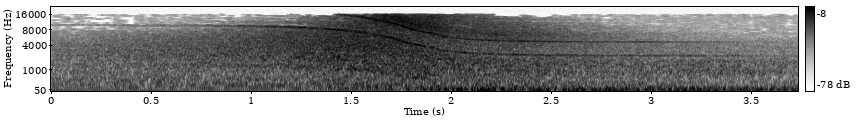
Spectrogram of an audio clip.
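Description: MiG-15Bis jet in flight in the DCS combat flight simulator, a broad steady rushing engine and airflow roar with a whine that sweeps downward in pitch, loud and continuous throughout.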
